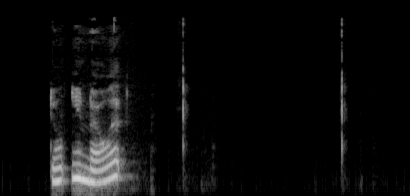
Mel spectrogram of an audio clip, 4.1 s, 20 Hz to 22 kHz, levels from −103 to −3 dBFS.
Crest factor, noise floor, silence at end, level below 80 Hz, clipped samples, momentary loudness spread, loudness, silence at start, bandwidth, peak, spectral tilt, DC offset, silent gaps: 20 dB; -90 dBFS; 2.9 s; -76 dBFS; under 0.1%; 19 LU; -30 LUFS; 0.5 s; 15.5 kHz; -16 dBFS; -6 dB/octave; under 0.1%; none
